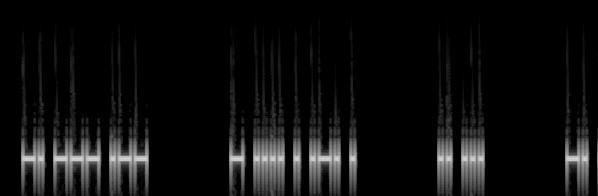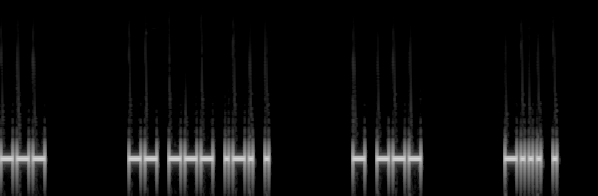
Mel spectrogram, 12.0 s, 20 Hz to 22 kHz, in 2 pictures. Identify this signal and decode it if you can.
Morse code, heard as a keyed tone, about 30 wpm, 700 Hz. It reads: NOW THERE IS NO MORE TO BE
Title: 3x Word-Spacing - Sentences from Top 100 Words - 30wpm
